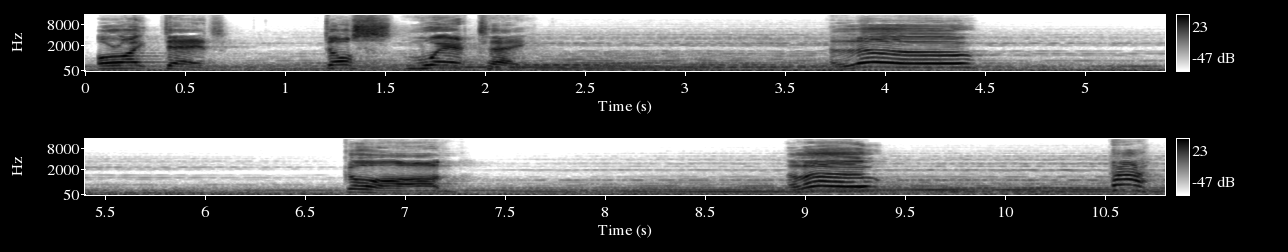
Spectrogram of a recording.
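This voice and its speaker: An actor voicing a chatty, panicky, bumbling robot in a video game, with a British accent and a rambling, stammering delivery that keeps backtracking. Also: male voice, high-pitched, very animated, extremely slow, long pauses, over music, heavily acted. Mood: impatient, pleading, then flustered reassurance. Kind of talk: comic video game character acting.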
